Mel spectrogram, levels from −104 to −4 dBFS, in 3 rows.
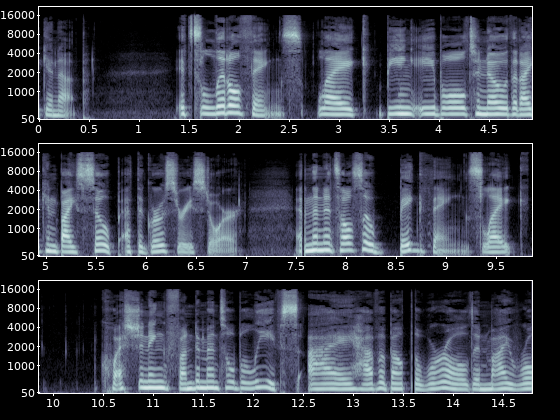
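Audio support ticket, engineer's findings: Gap at a join of encoded pieces, three times: 1.53–1.56 s (27 ms), 7.56–7.59 s (34 ms), 13.59–13.62 s (34 ms). Repeats every 6.0 s, pointing to speech encoded in separate chunks and concatenated untrimmed. Each chunk's encoder start delay and last-frame padding survive at the seam. Symptom: brief dropout mid-speech, edges smeared by the codec, then the speech resumes exactly where it stopped.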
